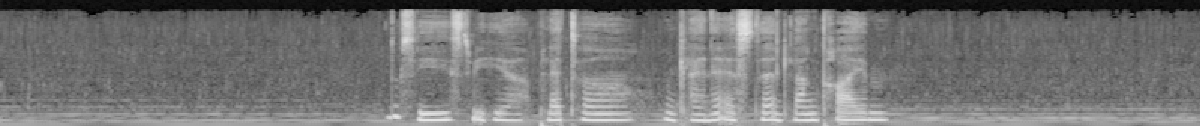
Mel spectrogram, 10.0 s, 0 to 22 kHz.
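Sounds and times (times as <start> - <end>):
small river babbling: 0.0 - 10.0
speech: 3.2 - 7.5.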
